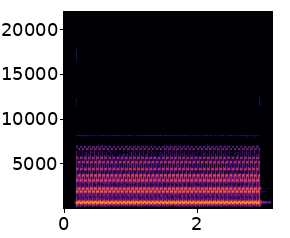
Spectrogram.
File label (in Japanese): 発車ベル; 福工大前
